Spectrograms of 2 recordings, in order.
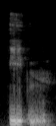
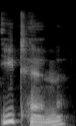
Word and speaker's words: eaten: So in present eat, in past eight, the participle is eaten. Pronunciation, not eaten, but eaten. You go to a stop t, eat, and you fall to the end. Eaten.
